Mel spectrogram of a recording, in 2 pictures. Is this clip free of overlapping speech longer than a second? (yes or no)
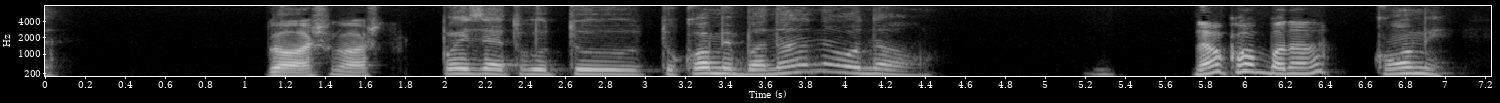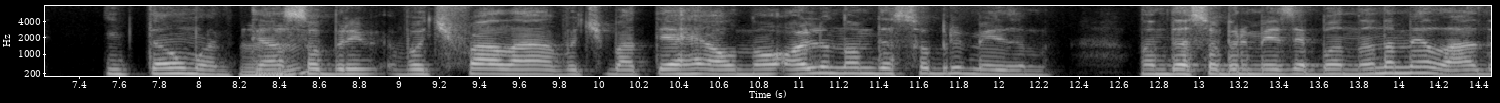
yes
